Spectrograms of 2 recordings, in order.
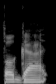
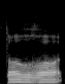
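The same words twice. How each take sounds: First: It has a hard g sound. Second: It has a throaty, gargled gh sound. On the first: The speaker calls it wrong. "It's not toga" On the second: The speaker calls it right. "it's toga because the letter itself is ra"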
